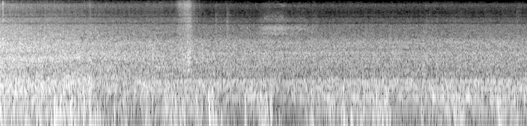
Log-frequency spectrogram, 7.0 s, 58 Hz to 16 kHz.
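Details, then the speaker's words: Holmes HABF-20 box fan (2000s) on low/medium setting: soft, even rush of air with no hum, buzz or rattle; the humming fault occurs mainly on high, sometimes medium. Normal quiet running. "it's quiet on low medium"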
